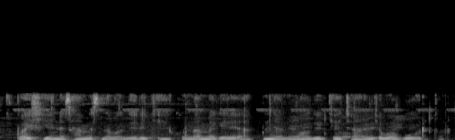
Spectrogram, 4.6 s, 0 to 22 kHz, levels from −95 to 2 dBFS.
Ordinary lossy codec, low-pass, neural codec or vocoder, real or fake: none; 7.2 kHz; none; real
